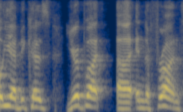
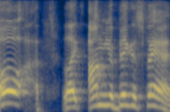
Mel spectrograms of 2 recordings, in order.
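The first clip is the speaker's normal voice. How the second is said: heavy, thick put-on Latin American accent; 6 semitones higher than usual. Retelling what an audience member who calls herself a fan said, in a thick accent. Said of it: "I hear in a thick accent".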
